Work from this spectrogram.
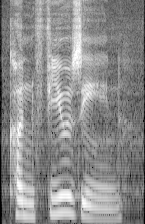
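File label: "confusing", English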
